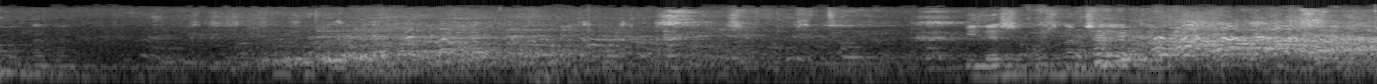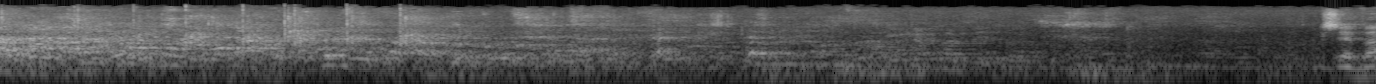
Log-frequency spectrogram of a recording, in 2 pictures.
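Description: An audience laughs and claps.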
